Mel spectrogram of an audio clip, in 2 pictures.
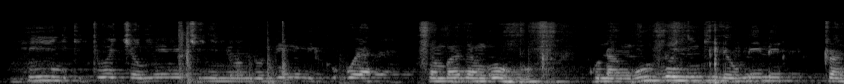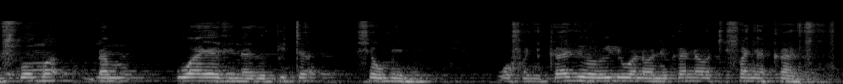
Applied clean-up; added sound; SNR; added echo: none; Car; 14 dB; reverberation time 1.4 s.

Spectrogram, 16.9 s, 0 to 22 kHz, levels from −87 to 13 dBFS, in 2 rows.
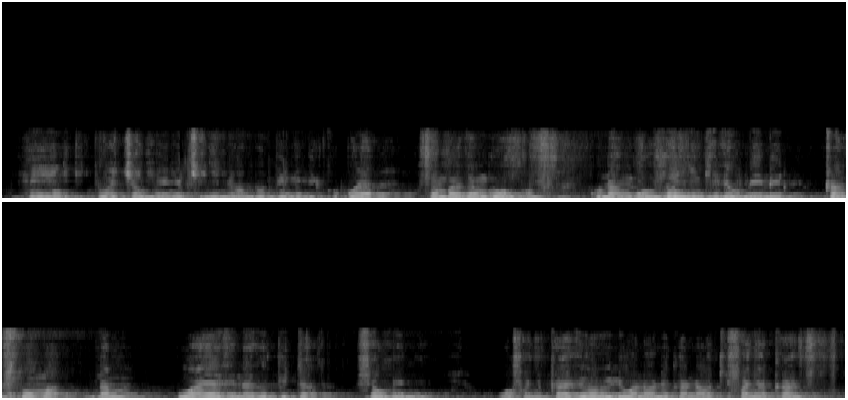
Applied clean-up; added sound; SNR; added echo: neural separator model SepFormer DNS4.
